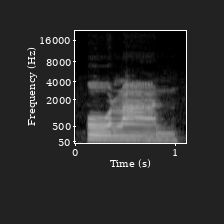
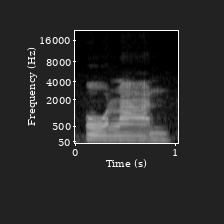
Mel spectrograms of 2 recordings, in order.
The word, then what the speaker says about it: โอฬาร: ด้วย ความ เย็น โอฬาน โอฬาร ล จุฬา ออก เสียง เป็น ล ลิง โอราน แปล ว่า ใหญ่ โต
